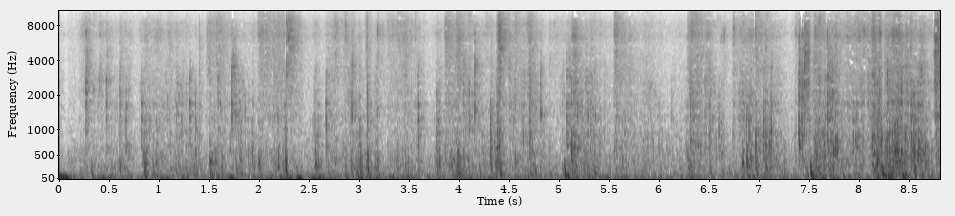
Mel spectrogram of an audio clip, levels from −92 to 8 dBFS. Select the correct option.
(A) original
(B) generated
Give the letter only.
A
